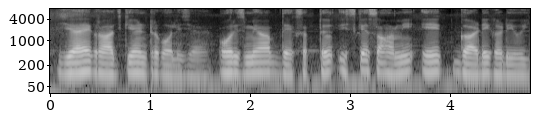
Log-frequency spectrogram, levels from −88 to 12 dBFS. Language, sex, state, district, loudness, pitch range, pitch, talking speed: Hindi, male, Uttar Pradesh, Saharanpur, -19 LUFS, 110-125 Hz, 120 Hz, 235 wpm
